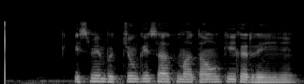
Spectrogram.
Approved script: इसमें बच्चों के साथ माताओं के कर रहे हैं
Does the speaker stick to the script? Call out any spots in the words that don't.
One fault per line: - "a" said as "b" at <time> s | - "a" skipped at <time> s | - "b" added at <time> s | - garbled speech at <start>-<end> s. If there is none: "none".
none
